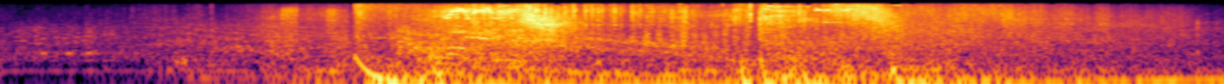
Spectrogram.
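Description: A portal roars with a rushing, crackling noise.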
